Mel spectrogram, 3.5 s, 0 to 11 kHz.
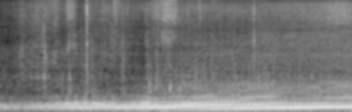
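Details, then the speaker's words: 1995 Honda Civic EJ coupe with cheap eBay exhaust muffler, after insulating its perforated core with fiberglass to remove a raspy sound from about 4,000 rpm: deep, smooth exhaust note climbs evenly through a quick pull, no rasp or buzz; normal exhaust tone. "it sounds pretty good. I didn't hear any rasp during that quick pull."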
